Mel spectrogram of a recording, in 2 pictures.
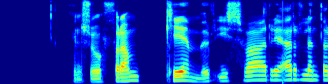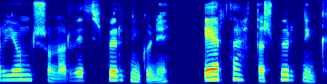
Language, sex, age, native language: Icelandic, male, 18-19, Icelandic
